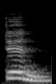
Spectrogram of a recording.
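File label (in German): "dünn", German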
